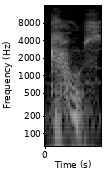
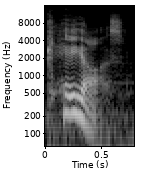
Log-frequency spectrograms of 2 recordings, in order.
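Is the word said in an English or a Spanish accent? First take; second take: Spanish; English. First: It is said in a Spanish accent, like 'cows'. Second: It is said in a plain English accent.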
